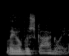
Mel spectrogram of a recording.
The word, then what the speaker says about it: Buscaglia: Leo Buscaglia.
